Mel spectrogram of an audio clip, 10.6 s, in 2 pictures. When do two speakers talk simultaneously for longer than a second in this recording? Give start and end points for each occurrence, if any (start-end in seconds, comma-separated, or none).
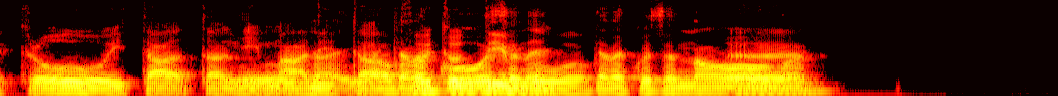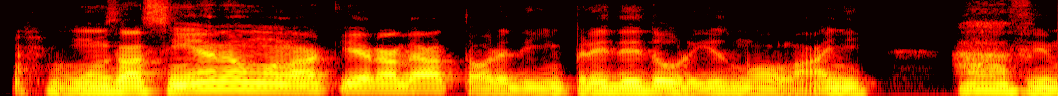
1.1-3.0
